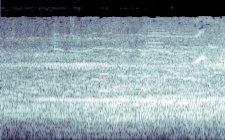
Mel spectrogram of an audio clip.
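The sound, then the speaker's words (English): Large, noisy crowds cheering at an election rally in Uganda: a dense wall of shouting and cheering voices, loud and sustained, swelling slightly toward the end. “That's the sound of election time in Uganda. Large, noisy crowds turning out to support their candidate.”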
